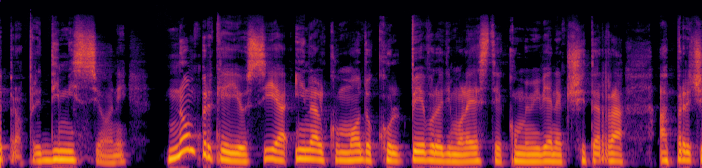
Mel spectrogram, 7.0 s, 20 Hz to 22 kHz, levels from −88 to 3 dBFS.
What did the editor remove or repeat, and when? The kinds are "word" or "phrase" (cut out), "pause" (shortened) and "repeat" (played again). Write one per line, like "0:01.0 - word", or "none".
0:05.6 - word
